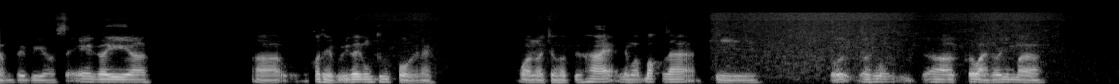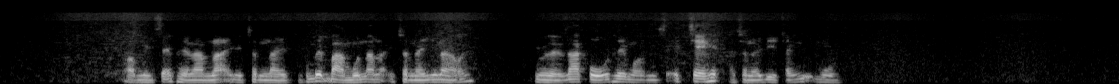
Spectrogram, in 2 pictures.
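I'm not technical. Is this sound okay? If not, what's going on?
No. Noise suppressor artifacts run throughout: the background is pushed down between phrases and rises under the speech. The noise suppressor is catching up from 7.09 to 9.14 s. The room noise gets louder around 7 s, which is genuine background rather than a fault, and for about two seconds it comes through before the suppressor adapts and pulls it down. Speech is cut by the noise suppressor at 8.96, 15.05, 17.78, 18.37 and 19.30 s. Short bits of speech are mistaken for noise and briefly swallowed, most noticeably around 17.8 and 19.3 s.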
